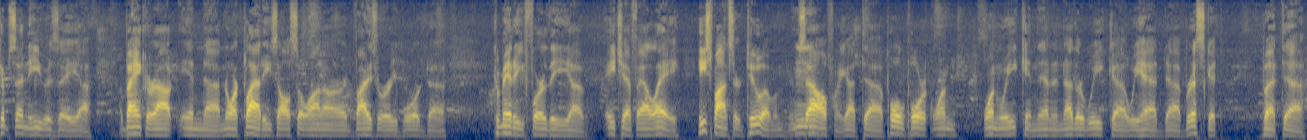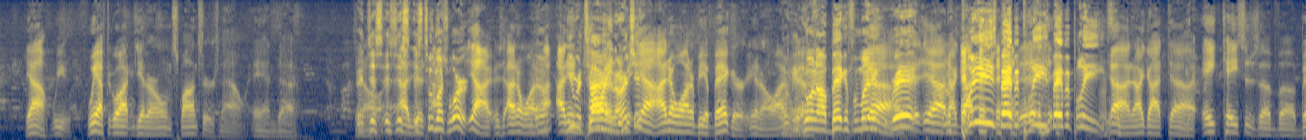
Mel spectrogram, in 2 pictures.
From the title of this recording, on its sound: LIVE at Wingstop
